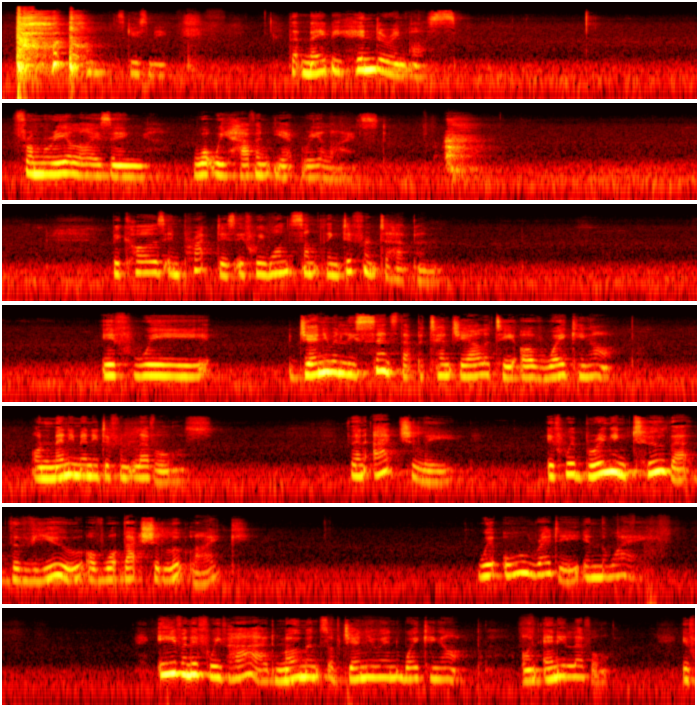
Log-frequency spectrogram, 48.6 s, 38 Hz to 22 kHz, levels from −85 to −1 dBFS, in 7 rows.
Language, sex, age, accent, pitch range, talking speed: English, female, 40-59, British, 190-235 Hz, 85 wpm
